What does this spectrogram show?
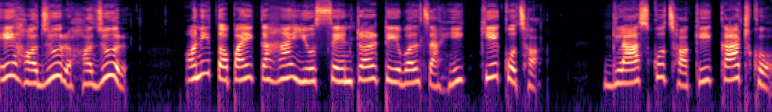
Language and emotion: Nepali, neutral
